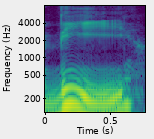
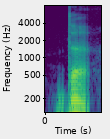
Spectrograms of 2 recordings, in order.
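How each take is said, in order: First: The vowel is full and clear. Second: The vowel is reduced to a schwa. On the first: The speaker calls it wrong. "I didn't say the" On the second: The speaker calls it right. "I said the"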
